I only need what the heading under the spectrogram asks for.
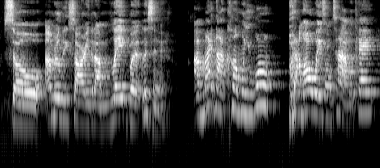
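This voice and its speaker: A woman's voice: on the high side, a little slow, pushed and bright, roomy sound. A young adult woman from Canada, a native Haitian Creole speaker, chatting casually and loosely to her viewers as a vlogger and TV co-host. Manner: chatty, loose, self-deprecating, rambling asides. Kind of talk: casual chat to camera.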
